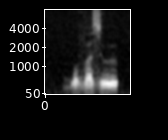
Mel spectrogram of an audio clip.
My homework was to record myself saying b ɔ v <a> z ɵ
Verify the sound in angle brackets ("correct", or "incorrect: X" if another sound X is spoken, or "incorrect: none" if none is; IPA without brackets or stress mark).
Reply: correct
